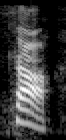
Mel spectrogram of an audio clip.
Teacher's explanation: सा जबान की नोक और सामने वाले दो दांतों के सिरे से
